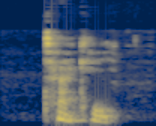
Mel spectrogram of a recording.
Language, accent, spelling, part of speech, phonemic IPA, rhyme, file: English, Southern England, tacky, adjective, /ˈtæki/, -æki, LL-Q1860 (eng)-tacky.wav
- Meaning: Of a substance, slightly sticky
